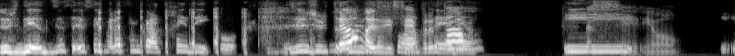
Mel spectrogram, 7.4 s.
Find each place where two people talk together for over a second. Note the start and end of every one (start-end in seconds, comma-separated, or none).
3.3-4.8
